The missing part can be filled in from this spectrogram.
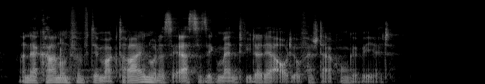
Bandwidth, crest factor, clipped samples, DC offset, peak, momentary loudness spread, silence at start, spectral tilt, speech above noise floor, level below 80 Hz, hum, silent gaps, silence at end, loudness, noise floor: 17 kHz; 24 dB; under 0.1%; under 0.1%; -8 dBFS; 12 LU; 0.2 s; -4 dB/octave; over 58 dB; -64 dBFS; none; none; 0.95 s; -32 LUFS; under -90 dBFS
